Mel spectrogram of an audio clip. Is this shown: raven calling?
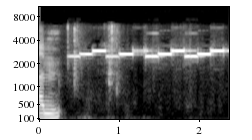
no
